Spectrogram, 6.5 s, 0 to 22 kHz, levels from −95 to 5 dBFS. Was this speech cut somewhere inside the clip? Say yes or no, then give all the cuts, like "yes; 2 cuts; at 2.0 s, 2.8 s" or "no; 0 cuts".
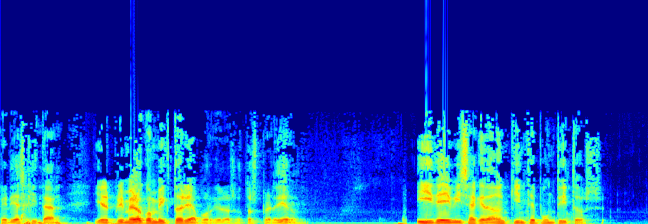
yes; 1 cut; at 4.1 s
